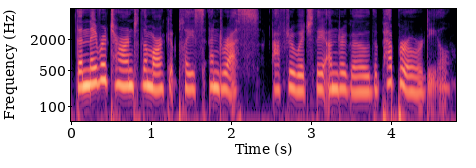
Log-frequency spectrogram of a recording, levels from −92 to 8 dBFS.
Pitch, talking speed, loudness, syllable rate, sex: 230 Hz, 200 wpm, -18 LUFS, 5.4 syllables/s, female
